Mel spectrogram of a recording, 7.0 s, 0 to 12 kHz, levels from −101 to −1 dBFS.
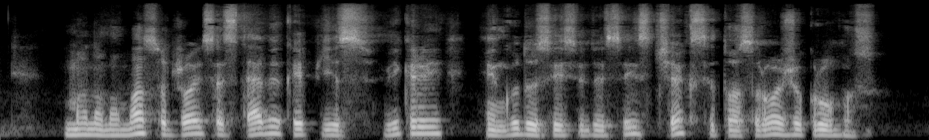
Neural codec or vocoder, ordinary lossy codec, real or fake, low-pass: autoencoder, 48 kHz, 128 numbers a frame, DAC-VAE, trained on Japanese speech; AAC, 48 kbps; fake; 10.8 kHz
